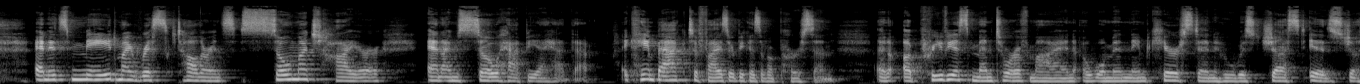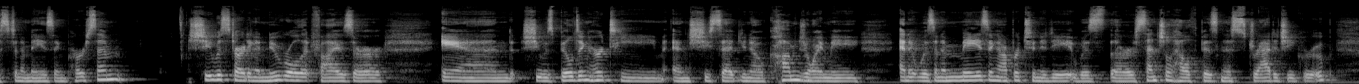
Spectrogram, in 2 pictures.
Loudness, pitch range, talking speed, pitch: -21 LUFS, 150-190 Hz, 170 wpm, 165 Hz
